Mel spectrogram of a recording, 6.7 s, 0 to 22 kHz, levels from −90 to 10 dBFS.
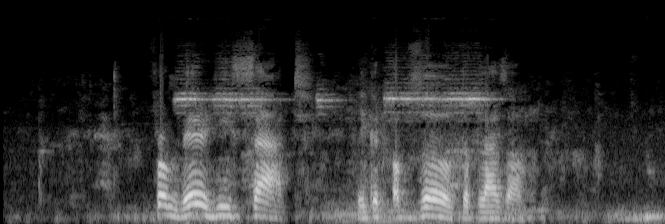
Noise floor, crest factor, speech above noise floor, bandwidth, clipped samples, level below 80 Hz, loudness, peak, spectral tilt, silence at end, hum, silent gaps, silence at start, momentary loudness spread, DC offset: -51 dBFS; 16 dB; 37 dB; 8.2 kHz; under 0.1%; -46 dBFS; -14 LUFS; 0 dBFS; -6.5 dB/octave; 0 s; none; none; 1.55 s; 20 LU; under 0.1%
